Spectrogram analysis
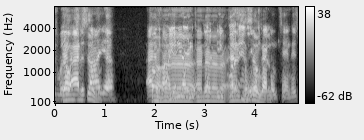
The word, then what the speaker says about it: Adesanya: Andesando? No, he said it right. Adesanya.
